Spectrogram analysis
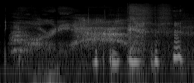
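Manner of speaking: slow, breathy stage whisper; hushed, emotional whisper. Retold or imitated. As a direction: whisper it slowly, acting out the character. Retelling an emotional confession.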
